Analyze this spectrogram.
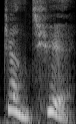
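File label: "zheng4que4", Mandarin Chinese; 正确; 正しい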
